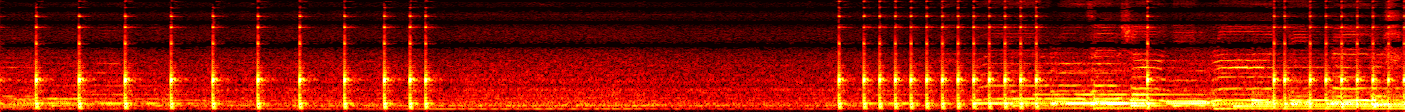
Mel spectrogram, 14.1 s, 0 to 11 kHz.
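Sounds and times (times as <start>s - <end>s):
sharp clicking beat: 0.3s - 4.4s, 8.4s - 10.5s, 12.7s - 14.0s.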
